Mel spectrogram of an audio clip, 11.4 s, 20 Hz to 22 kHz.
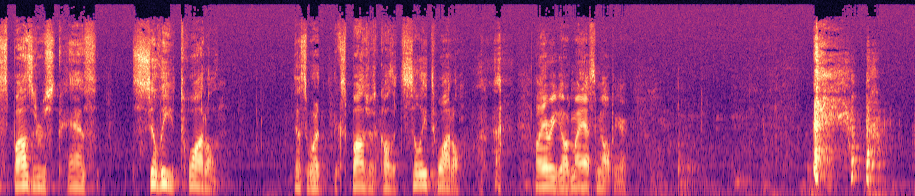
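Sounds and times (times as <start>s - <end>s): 
speech: 0.0s - 2.8s, 3.7s - 8.6s
person coughing in a short fit: 10.1s - 11.2s.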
